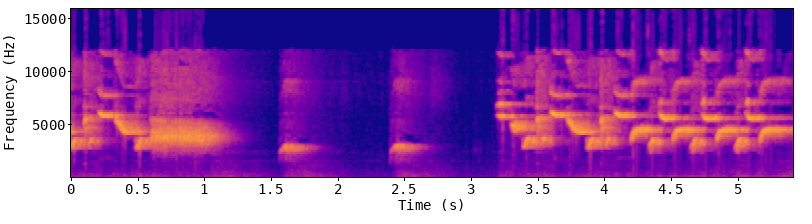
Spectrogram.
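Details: European goldfinch from Settat, Morocco, praised for its trill-series singing style: a bright, high twittering phrase, two brief isolated chirps after short silences, then a fast run of repeated tinkling, stepped notes.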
